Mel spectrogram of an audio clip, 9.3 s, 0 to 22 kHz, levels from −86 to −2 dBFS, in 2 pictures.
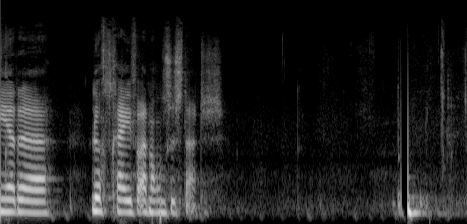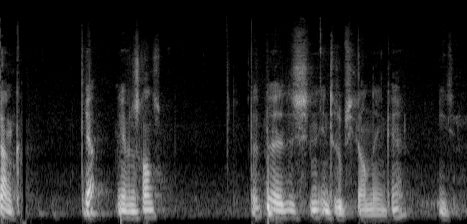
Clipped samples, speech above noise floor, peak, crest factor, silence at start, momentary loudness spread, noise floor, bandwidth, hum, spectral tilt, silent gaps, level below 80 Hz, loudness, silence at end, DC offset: under 0.1%; 39 dB; -4 dBFS; 22 dB; 0 s; 16 LU; -63 dBFS; 14 kHz; none; -5 dB/octave; none; -66 dBFS; -25 LUFS; 0.1 s; under 0.1%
